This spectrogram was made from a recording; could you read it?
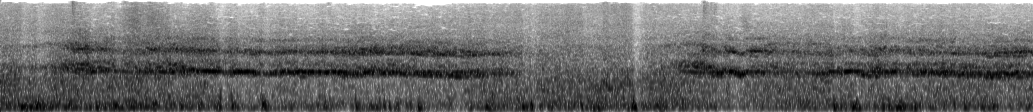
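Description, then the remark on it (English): The bald tires of a truck screech loudly as it simply turns, not peeling out: a sustained high squeal that wavers in pitch, breaks briefly around the middle, then resumes over a rumbling engine and road noise. “And Ray's tires are bald, by the way. Here, this is Ray just turning, right? This is not him peeling out, just turning.”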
